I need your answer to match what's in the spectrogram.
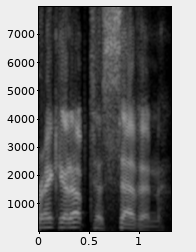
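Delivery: ordinary talk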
